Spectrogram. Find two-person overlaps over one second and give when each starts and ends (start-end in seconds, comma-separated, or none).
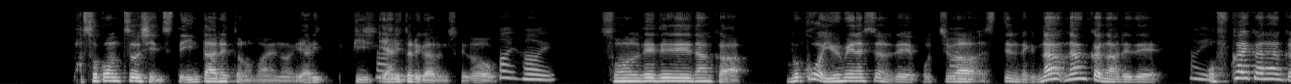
none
